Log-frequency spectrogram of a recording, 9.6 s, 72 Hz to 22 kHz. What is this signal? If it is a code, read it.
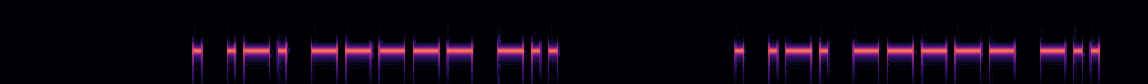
Morse code, heard as a keyed tone, about 17 wpm, 700 Hz. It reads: ER0D ER0D
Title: DXCC-100 Call Signs - 4 Characters - Repeated 3x - 17wpm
